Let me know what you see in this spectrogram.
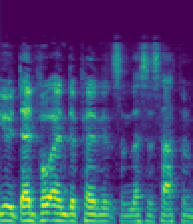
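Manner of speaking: ordinary talk, nothing marked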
